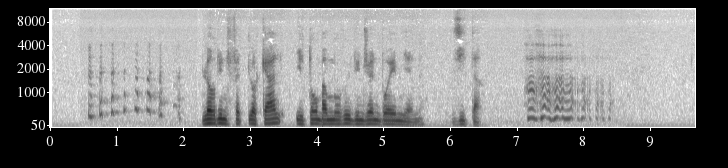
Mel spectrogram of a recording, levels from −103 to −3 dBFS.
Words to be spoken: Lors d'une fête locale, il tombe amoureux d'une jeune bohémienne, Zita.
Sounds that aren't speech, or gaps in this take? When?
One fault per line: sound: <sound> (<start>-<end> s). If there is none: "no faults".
sound: laugh (0.5-2.0 s)
sound: laugh (7.1-8.5 s)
